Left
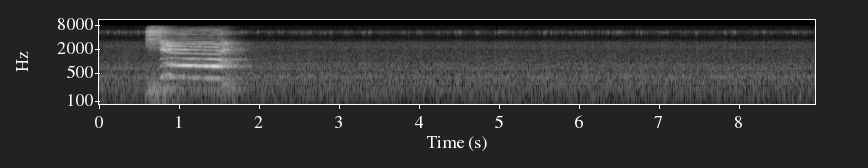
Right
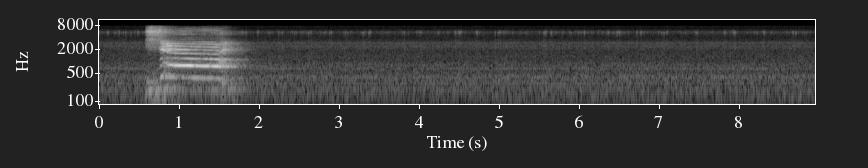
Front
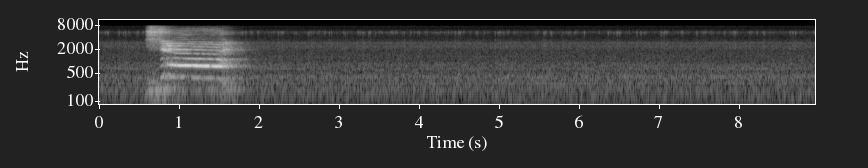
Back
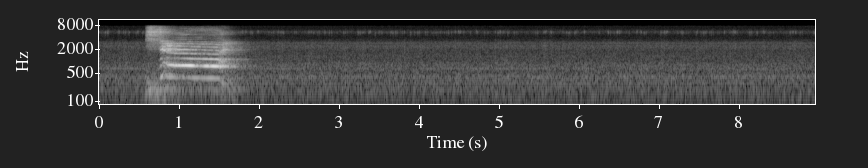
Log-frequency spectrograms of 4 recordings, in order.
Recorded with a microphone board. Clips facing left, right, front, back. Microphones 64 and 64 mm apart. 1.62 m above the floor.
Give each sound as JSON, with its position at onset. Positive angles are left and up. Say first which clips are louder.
{"t": 0.6, "sound": "a shout", "louder": "right 3 dB, back 2 dB", "azimuth_deg": -160, "distance_m": 1.7}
